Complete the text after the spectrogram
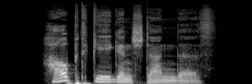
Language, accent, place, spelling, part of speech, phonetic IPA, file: German, Germany, Berlin, Hauptgegenstandes, noun, [ˈhaʊ̯ptɡeːɡn̩ˌʃtandəs], De-Hauptgegenstandes.ogg
- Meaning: genitive singular of Hauptgegenstand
